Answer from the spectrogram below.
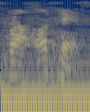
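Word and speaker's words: Praotes (πραότης): It is the Greek word praotes, or some say people say praotes, the praotes. Okay? Praotes, as she said. The right way to say praotes, okay?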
